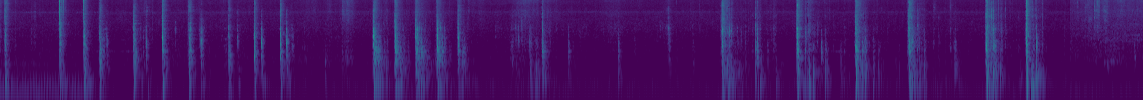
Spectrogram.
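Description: Machete blade striking split bamboo. A run of sharp knocks about two a second, then uneven clusters of blows with pauses. At first the blows are chopping out the node walls inside halved bamboo poles to make open water troughs.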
